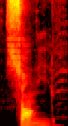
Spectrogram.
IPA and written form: sɒŋ (song)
